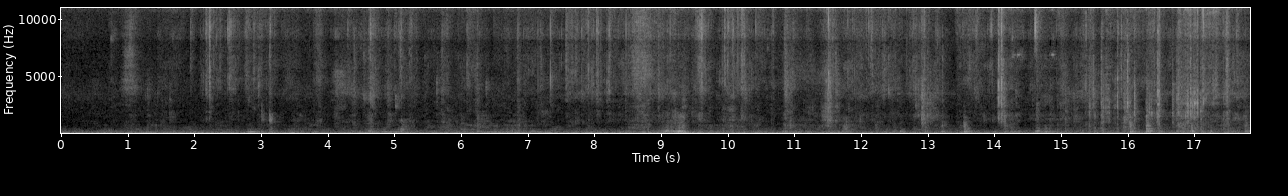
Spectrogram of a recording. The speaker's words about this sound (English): got some rustling pages on.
